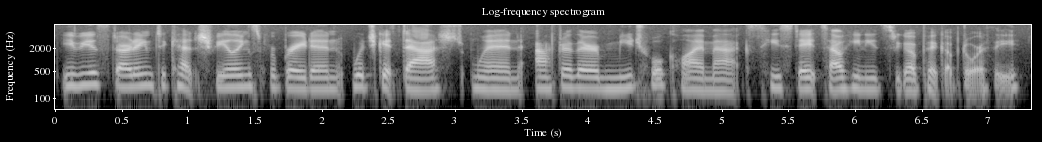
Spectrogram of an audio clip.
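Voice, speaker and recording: Low-voiced woman recapping a book. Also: fairly even intonation, a little mellow, clear, resonant tone, dry recording. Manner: brisk plot summary with laughs. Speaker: podcast co-host. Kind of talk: book recap, casual chat.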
